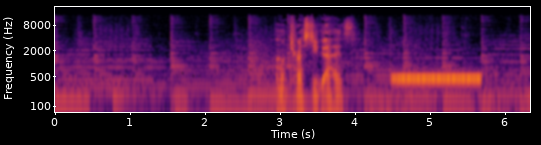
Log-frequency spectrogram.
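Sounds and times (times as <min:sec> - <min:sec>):
speech: 0:03.0 - 0:04.1
telephone line tone as a call is placed: 0:04.5 - 0:05.8.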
